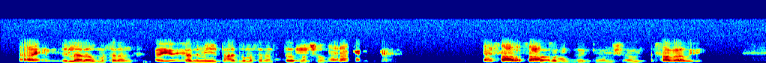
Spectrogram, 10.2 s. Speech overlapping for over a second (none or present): none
